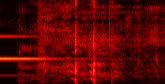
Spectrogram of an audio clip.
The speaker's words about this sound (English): I love the bell here at the end. Listen to the bell.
